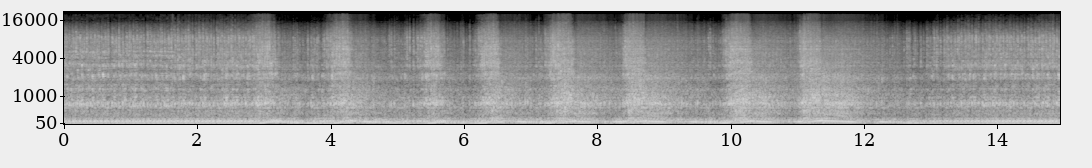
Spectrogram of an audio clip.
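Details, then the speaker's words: 1983 Chevy K20, power steering fluid empty: repeated revs, each bringing a sharp screech that fades as revs drop; loose power steering belt slipping badly, leaving almost no power steering. "As you guys could probably hear in the video, power steering belt is slipping a lot and it's making quite a lot of racket."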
